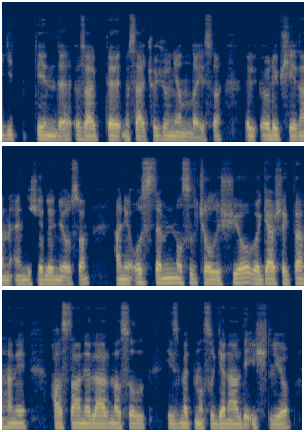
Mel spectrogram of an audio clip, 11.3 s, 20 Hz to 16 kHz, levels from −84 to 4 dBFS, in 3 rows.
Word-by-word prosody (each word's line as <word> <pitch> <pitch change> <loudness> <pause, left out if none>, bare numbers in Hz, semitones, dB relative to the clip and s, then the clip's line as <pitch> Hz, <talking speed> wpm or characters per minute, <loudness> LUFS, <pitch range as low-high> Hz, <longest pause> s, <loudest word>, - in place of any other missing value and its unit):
gittiğinde 105 -2 -1
özellikle 95 -1 +2
mesela 90 -3 -1
çocuğun 100 +1 -2
yanındaysa 90 -2 -3 0.3
öy 95 - -1
öyle 100 0 +3
bir - - -9
şeyden 95 -1 0
endişeleniyorsan, 100 +1 0 0.3
hani, 105 0 0
o 115 - +2
sistemin 115 +1 +2
nasıl 115 -1 -1
çalışıyor 110 +4 +2
ve 105 - +5
gerçekten, 105 +1 +2
hani, 105 0 0 0.3
hastaneler 100 0 +2
nasıl 100 0 -1 0.3
hizmet 100 0 -2
nasıl 100 +1 -1
genelde 95 -1 +2
işliyor, 100 +1 -2
100 Hz, 125 wpm, -23 LUFS, 95-105 Hz, 0.3 s, ve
